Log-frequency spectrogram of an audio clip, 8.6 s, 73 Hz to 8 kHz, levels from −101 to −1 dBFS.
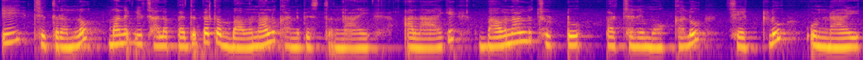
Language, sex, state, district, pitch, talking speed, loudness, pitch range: Telugu, female, Andhra Pradesh, Guntur, 215 Hz, 110 wpm, -19 LUFS, 205-250 Hz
